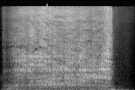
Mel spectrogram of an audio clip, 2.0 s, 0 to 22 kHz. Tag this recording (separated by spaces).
nail cardboard roar scrape dare-9 scratch box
